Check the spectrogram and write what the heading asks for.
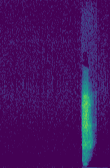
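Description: A man's single short, stifled sneeze near the end, after near silence.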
